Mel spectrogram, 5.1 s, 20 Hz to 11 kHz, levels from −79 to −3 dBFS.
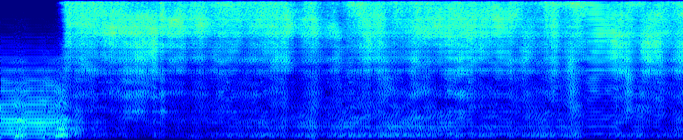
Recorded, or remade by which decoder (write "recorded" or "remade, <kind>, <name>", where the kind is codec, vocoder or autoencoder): remade, vocoder, Vocos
